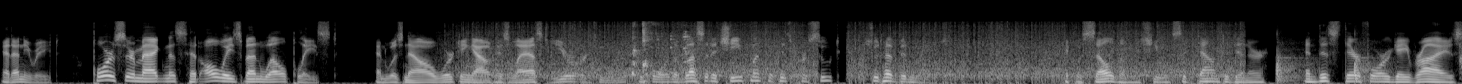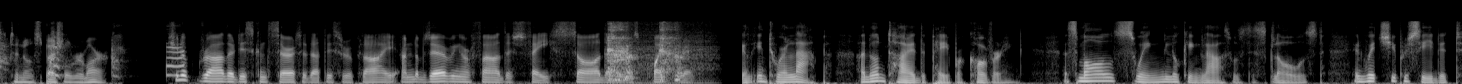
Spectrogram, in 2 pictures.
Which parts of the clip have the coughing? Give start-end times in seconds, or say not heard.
6.3-7.0, 14.6-16.5, 20.6-21.8.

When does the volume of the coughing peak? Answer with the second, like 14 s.
21 s.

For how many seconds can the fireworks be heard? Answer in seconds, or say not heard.
10 s.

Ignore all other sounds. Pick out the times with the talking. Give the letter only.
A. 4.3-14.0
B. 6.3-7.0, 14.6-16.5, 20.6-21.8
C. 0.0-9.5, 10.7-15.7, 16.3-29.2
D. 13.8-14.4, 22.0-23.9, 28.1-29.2
C.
